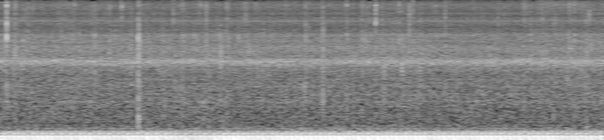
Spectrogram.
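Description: A steady low hum of a running motor, pulsing finely and evenly, with a faint steady high tone above it and a few scattered small clicks.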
